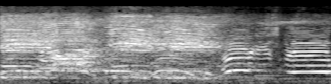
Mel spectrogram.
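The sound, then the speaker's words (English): A street protest crowd against the Grand Rapids Police Department shouts after the release of videos of a police killing. Several strong, raised voices cry out together in short, wavering bursts over a rough murmur. “That's the sound of protests against the Grand Rapids Police Department last night”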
